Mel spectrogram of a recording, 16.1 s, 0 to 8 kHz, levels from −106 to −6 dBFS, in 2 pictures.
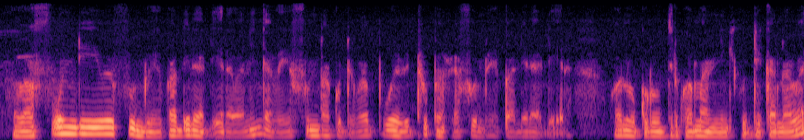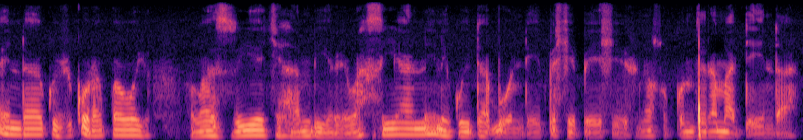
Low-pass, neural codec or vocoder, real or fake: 7.2 kHz; none; real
